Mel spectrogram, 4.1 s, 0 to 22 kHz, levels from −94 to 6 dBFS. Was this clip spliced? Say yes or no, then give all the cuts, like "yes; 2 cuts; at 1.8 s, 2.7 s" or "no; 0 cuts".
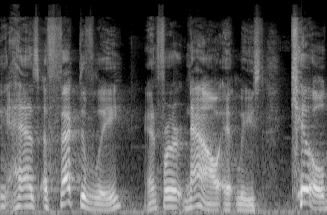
no; 0 cuts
